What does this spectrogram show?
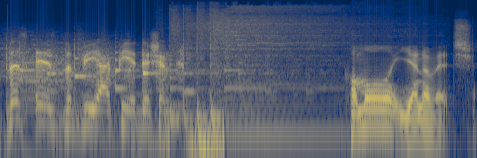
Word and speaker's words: Komljenovic: Komljenovic. It's actually pretty simple if you just simplify it in your head, right? It's Komljenovic, and you make that one long word.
